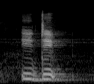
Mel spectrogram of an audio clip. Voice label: "night", Kharia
